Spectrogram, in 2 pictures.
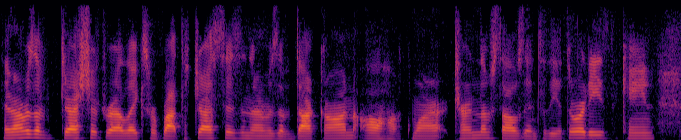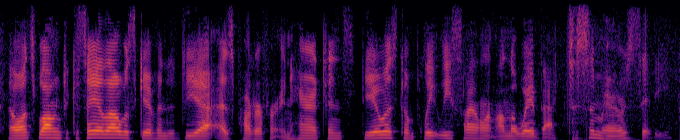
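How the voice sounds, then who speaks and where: A woman's voice: low voice, fairly even intonation, a little fast, clear, resonant tone, no echo, poor audio. A woman streaming a game with casual, chatty commentary and playful asides. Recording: loud game music behind.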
